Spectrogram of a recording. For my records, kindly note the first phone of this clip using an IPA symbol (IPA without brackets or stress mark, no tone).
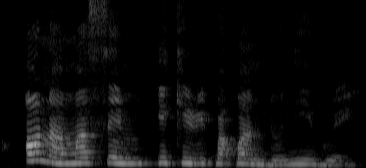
ɔ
